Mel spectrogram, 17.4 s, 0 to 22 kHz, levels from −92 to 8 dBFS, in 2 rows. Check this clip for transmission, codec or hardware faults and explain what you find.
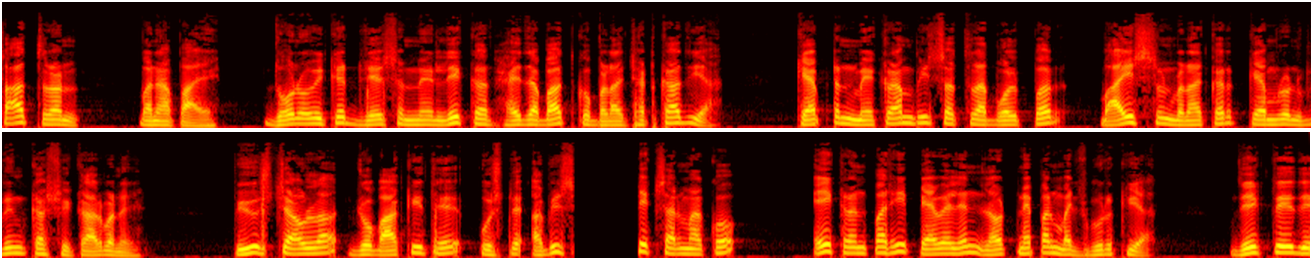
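Two playback faults occur together near the end of the clip.

A playback stall runs from 12.53 to 12.98 s: the sound cuts out mid-flow for about 0.43 s. The likely cause is the player running short of buffered data or its output thread being blocked, leaving nothing to send until it recovers.

Catch-up at higher speed follows from 12.98 to 15.86 s. The player works through its backlog by resampling at 1.15 times normal speed, so tempo and pitch both rise, by about two semitones, then settle back once the lost time is regained.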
